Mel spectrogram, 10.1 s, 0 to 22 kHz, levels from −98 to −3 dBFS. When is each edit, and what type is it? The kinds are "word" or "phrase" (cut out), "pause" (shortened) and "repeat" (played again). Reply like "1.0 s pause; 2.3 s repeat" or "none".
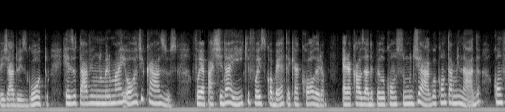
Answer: none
